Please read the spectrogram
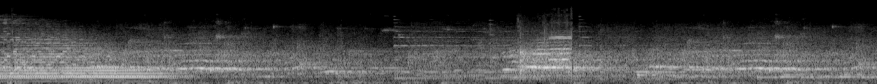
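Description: Basketball bouncing on a hardwood gym floor during live play, with players' voices and held tones in a large hall.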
